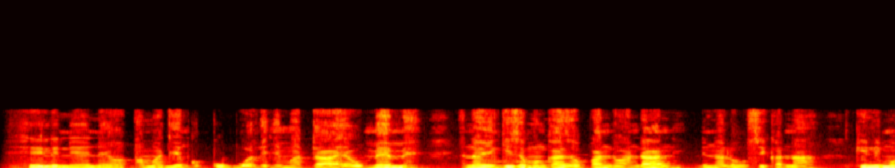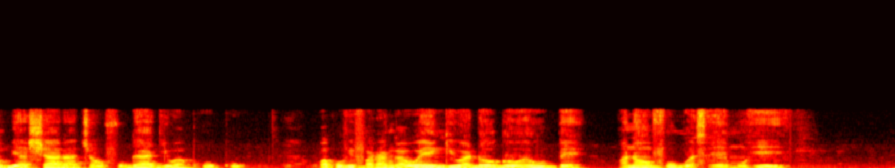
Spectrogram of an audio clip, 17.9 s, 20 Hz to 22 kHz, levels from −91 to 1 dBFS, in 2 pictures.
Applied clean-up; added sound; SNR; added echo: none; none; none; none.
